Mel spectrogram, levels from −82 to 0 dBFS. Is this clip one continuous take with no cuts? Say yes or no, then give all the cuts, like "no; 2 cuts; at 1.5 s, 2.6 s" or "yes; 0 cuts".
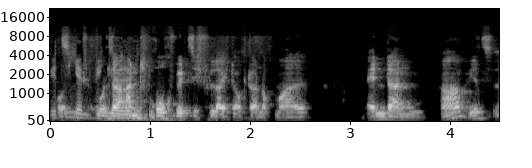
yes; 0 cuts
